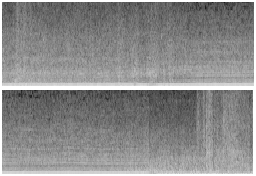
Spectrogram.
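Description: A small vehicle engine drones steadily at a constant pitch, then cuts off.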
